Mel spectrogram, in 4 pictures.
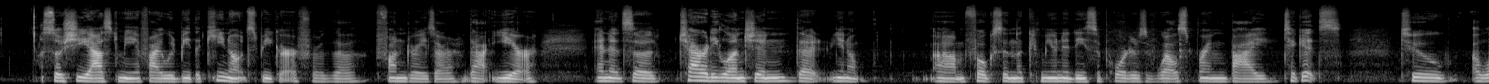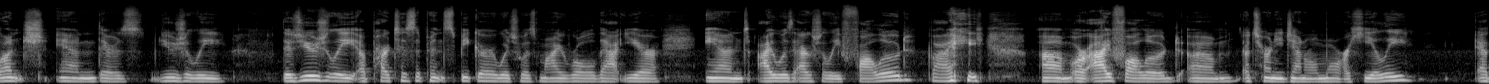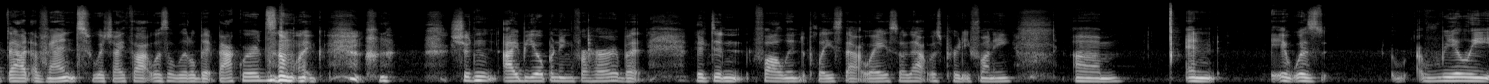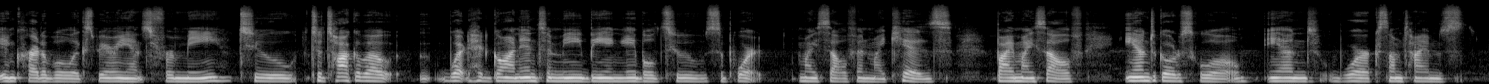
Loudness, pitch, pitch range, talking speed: -20 LUFS, 150 Hz, 145-160 Hz, 135 wpm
